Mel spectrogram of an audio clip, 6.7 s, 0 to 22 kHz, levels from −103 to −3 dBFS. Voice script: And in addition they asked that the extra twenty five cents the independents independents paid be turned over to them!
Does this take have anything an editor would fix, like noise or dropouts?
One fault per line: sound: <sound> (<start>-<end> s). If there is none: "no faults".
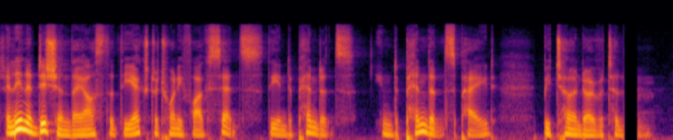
sound: dropout (6.2-6.4 s)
